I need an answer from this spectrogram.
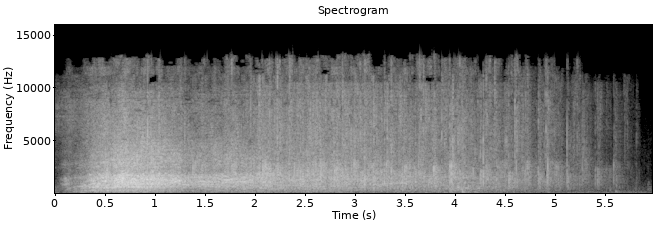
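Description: Audience applause that breaks out suddenly, is loudest within the first second, and gradually dies away over several seconds.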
